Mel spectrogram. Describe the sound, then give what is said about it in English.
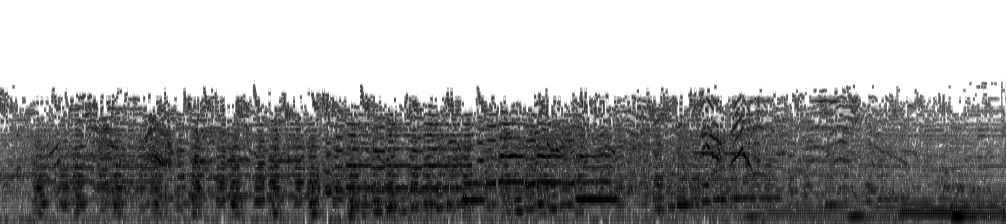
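A recorded song about the painter Lowry plays at a steady, moderate level throughout, with sustained instrumental accompaniment and a melodic vocal line carried over it. No one speaks over the music. “But this record really sort of sums it all up.”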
